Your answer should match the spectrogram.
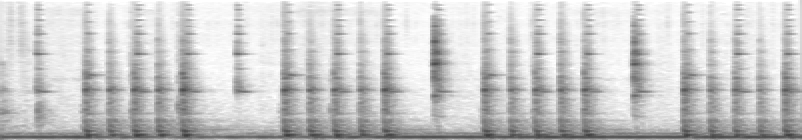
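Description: Drumsticks tapping a rubber practice pad on a marching snare drum in a steady rhythmic pattern of single strokes: the check pattern that sets the beats a roll must wait for. The taps start about half a second in.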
